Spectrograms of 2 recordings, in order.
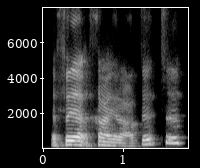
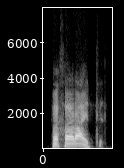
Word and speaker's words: verheiratet: Also du musst auf I Akzent I. Und ja, diese Betonung machen. Also nicht verheiratet, I. Nicht verheiratet. Verheiratet.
